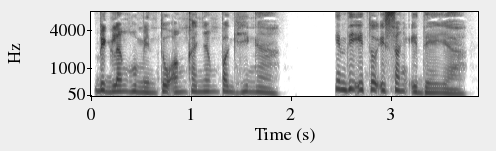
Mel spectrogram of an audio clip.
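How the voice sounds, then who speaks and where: A woman storyteller with a fairly low voice reads scripted romantic drama. She delivers it as dramatic narration. The sound is dry, with no room around the voice. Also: lively intonation, normal speed, mellow, no room sound.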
